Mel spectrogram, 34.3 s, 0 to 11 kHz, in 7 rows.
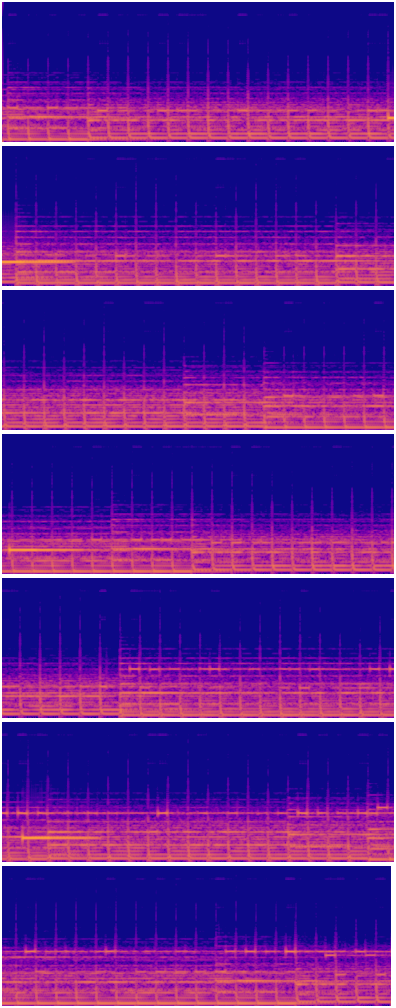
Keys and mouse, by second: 11.3 ctrl+KP_1, 11.7 z, 11.9 click, 16.1 click, 17.1 e, 17.6-18.1 drag, 18.3 s, 18.9 n, 20.6 n, 20.9 a, 22.5 alt+h, 22.7 a, 23.3 Tab, 23.6 z, 27.8 KP_7, 28.4 z, 29.0-29.8 drag, 30.5 z, 30.8 Tab, 32.5 ctrl+KP_1, 32.8 z.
